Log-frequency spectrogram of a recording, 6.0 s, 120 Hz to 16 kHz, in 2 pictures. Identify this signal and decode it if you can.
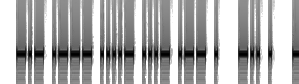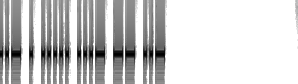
Morse code, heard as a keyed tone, about 40 wpm, 700 Hz. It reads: KJ4VWE DE KE5VMU
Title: USA Callsign DE Callsign - 6 Characters - 40wpm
